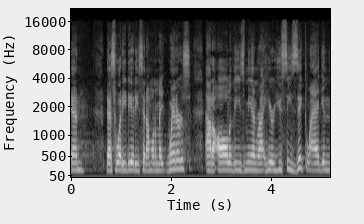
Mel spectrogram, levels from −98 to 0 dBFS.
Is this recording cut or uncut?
uncut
